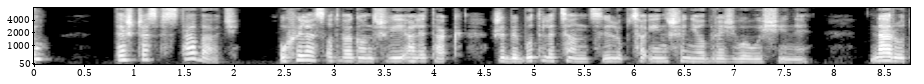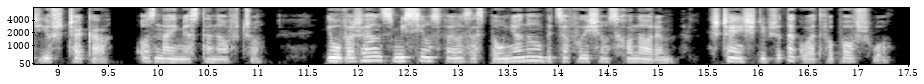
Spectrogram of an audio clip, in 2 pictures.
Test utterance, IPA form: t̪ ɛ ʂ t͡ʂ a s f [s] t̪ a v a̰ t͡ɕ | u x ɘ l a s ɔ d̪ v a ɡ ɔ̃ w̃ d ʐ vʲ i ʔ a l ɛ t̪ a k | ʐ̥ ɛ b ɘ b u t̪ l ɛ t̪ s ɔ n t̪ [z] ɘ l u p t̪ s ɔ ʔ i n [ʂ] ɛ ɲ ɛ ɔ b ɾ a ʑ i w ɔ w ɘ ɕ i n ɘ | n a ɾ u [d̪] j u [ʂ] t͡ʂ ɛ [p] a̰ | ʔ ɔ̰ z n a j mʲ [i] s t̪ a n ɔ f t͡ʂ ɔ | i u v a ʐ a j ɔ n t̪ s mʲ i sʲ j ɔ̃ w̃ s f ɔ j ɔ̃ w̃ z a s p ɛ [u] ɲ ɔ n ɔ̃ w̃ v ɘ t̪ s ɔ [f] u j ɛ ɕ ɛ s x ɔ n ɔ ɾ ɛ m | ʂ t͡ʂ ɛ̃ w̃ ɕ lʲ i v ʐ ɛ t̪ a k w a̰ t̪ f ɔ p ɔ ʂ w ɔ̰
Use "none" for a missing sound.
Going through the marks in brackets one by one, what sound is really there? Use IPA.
s, s, ʂ, t̪, ʂ, k, a, w, f

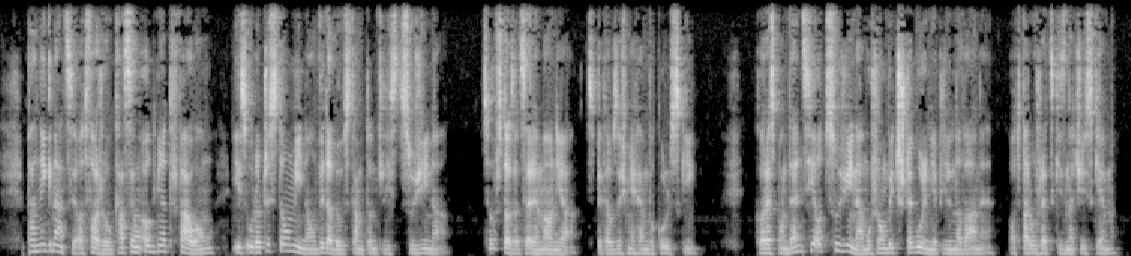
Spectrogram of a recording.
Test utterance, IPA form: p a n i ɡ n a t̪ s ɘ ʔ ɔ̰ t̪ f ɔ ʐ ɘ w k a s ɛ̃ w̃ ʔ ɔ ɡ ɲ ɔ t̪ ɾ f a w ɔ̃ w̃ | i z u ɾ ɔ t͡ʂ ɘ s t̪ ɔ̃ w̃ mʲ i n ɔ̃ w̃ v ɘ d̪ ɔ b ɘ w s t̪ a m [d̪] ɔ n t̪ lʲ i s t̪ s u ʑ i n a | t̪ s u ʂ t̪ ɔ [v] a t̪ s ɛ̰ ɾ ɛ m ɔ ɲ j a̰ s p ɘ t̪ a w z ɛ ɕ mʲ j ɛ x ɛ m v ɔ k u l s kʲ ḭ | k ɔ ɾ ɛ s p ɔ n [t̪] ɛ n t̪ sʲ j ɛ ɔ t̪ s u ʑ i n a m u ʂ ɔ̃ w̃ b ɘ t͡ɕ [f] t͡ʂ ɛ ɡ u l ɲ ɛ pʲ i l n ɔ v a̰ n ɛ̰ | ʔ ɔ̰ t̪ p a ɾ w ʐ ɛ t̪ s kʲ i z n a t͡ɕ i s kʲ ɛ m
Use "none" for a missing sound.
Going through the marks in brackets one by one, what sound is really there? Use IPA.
t̪, z, d̪, ʂ

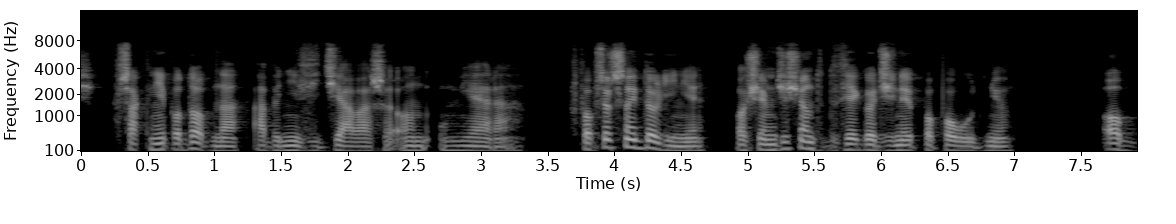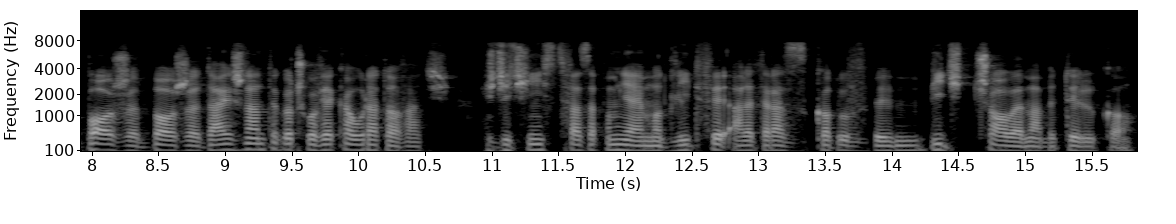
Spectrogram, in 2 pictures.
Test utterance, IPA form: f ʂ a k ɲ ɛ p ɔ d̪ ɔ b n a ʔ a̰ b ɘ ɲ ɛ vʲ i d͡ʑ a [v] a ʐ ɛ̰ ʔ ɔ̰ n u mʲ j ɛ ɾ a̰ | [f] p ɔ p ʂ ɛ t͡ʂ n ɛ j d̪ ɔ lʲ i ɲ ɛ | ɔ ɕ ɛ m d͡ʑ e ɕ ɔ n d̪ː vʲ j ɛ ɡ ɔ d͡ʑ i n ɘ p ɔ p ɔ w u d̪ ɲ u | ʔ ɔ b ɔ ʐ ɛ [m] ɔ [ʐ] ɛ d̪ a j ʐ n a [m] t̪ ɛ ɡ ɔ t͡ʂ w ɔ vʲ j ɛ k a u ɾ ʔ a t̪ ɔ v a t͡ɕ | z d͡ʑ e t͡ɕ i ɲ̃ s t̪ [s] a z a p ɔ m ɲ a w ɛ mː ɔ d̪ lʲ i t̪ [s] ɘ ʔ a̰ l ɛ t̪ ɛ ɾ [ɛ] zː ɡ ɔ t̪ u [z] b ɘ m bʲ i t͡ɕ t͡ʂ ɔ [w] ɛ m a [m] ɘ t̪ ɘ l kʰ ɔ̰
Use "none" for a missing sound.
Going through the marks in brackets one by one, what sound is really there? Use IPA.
w, f, b, ʐ, m, f, f, a, v, w, b

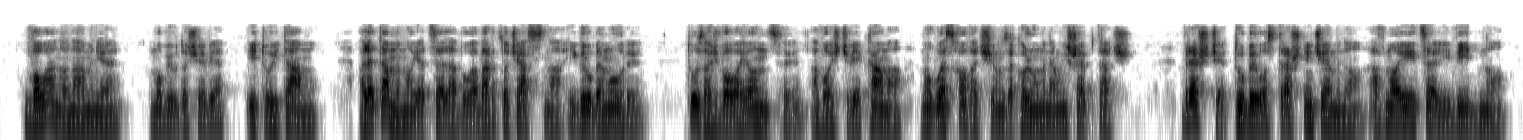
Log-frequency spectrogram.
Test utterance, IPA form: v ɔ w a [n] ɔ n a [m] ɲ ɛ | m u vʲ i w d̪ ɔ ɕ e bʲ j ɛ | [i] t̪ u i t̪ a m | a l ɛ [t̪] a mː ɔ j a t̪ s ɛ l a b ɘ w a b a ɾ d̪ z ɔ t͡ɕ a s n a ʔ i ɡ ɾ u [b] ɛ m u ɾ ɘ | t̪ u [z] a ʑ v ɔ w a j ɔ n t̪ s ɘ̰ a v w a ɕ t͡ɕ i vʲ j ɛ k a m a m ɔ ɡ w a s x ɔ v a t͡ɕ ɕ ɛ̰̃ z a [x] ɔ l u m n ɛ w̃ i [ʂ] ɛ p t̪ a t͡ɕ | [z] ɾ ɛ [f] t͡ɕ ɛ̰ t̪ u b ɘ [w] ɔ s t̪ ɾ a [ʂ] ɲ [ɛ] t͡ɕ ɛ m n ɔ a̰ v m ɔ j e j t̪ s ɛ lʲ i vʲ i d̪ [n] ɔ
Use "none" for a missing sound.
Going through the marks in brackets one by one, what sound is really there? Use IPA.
n, m, i, t̪, b, z, k, ʂ, v, ʂ, w, ʂ, ɛ, n

